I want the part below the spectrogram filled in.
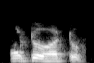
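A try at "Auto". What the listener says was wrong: ऑटो नहीं होती, आउटो होती है, आउटो, दास आउटो, ऑटो नहीं है बेटा, आउटो है।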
